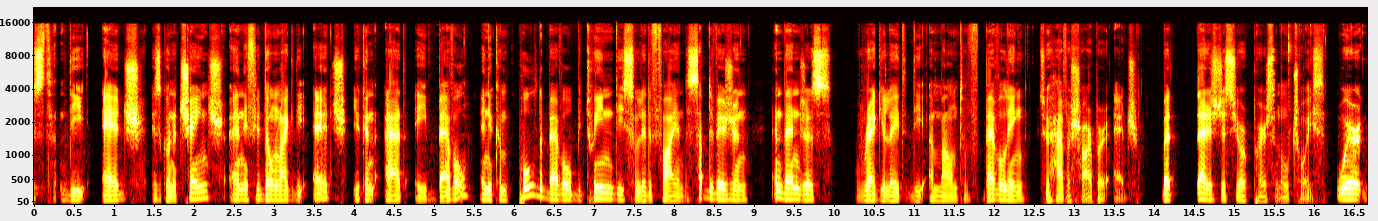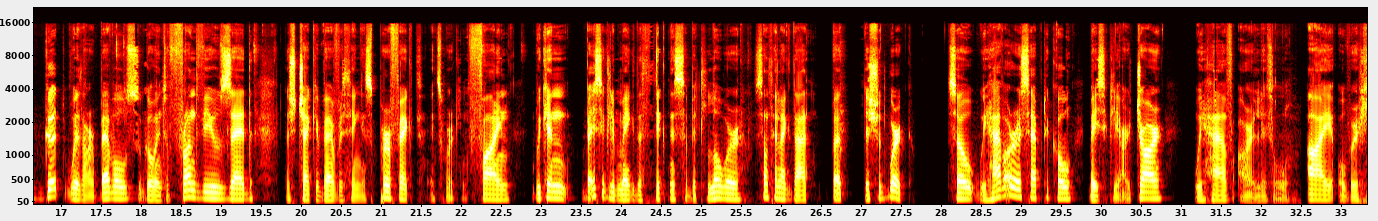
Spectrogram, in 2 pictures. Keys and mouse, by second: 0.6-1.0 middle drag, 1.8-3.1 middle drag, 4.4 click, 6.8-8.3 drag, 9.7-13.2 shift+drag, 14.8 click, 15.6-16.1 middle drag, 16.2 middle click, 16.6-17.4 middle drag, 18.5 KP_1, 19.2 z, 20.3 shift+middle click, 22.7 shift+click, 23.1 shift+middle click, 23.7-26.3 shift+drag, 26.5-26.8 middle drag, 27.4 z, 27.8-28.5 middle drag, 32.5 right click.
